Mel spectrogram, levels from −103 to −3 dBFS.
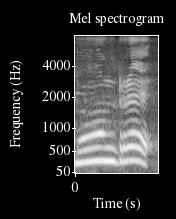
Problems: background conversations at intervals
